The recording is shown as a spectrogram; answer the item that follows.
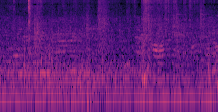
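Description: Coffee-shop background at the serving counter: indistinct voices over a steady low hum, with two sharp clicks of cups or utensils being handled, one about half a second in and one near three seconds.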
